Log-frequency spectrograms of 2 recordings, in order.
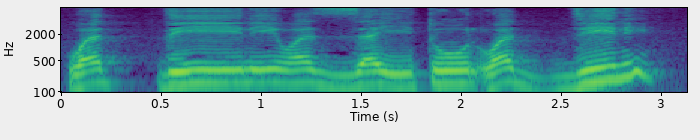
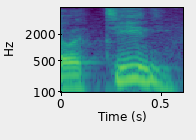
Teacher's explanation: لابد من الهمس، لابد من جريان النفس في التاء الاولى من المشدد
